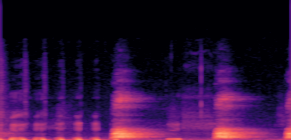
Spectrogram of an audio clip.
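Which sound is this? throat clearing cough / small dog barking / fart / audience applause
small dog barking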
